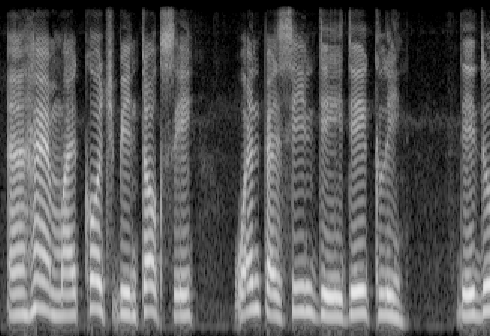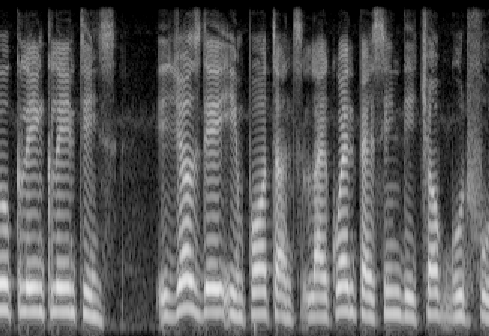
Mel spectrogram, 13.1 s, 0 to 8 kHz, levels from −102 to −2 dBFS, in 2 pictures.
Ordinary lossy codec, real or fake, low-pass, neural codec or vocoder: none; real; 7.2 kHz; none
